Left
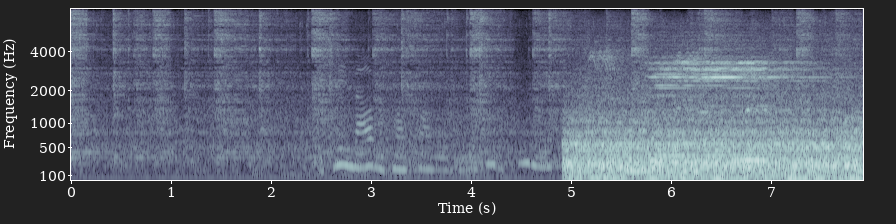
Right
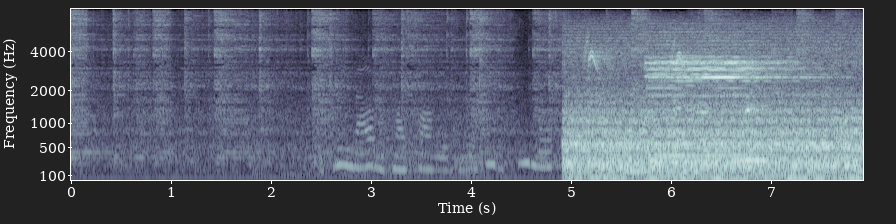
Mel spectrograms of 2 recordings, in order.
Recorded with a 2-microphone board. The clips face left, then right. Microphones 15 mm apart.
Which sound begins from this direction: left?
A woman speaking, at 2.5 s.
